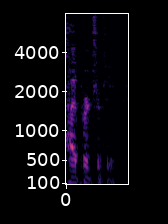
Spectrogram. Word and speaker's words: hypertrophy: So hypertrophy, it looks like hypertrophy, okay? But it's pronounced hypertrophy.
